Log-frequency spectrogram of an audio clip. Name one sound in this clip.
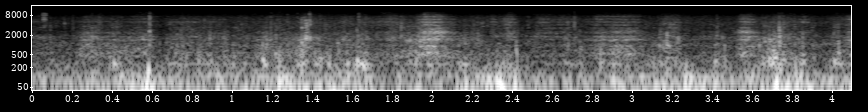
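A bicycle rattles and clatters over rocks.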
